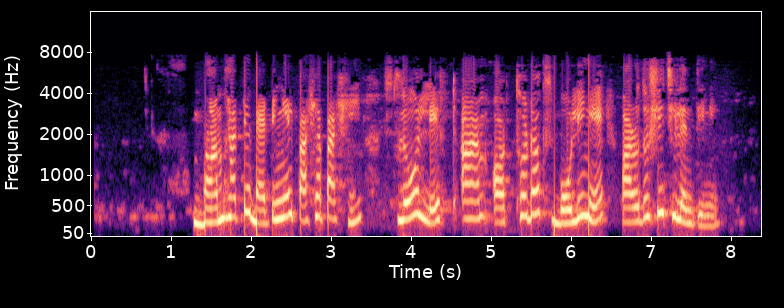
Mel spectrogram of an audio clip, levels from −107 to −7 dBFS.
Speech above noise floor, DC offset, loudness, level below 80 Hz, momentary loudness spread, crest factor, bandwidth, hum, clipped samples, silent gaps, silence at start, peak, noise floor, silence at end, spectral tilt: 36 dB; under 0.1%; -13 LUFS; -50 dBFS; 8 LU; 12 dB; 7.4 kHz; none; under 0.1%; none; 1.3 s; -2 dBFS; -48 dBFS; 0.55 s; -5.5 dB/octave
